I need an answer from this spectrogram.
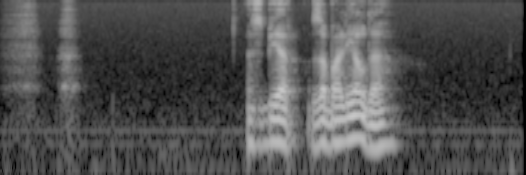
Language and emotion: Russian, neutral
